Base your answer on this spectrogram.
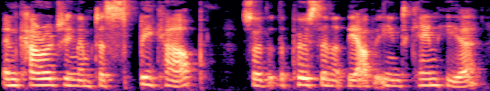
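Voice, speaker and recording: A woman's voice: medium pitch, fairly even intonation, moderate pace, a little mellow. A woman giving an instructional talk as a care educator, explaining step by step with practical examples and repeated points.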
